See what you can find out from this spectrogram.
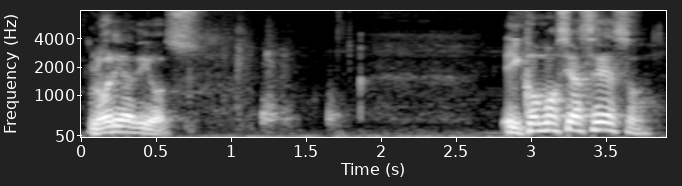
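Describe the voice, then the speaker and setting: Man, Salvadoran accent, evangelical preacher, fervent, asks and answers himself, mid pitch. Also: lively intonation, slow pace, dark tone. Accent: Salvadoran Spanish. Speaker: preacher giving testimony. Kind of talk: evangelical testimony sermon.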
